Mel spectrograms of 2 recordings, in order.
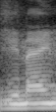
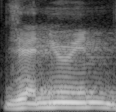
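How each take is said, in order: First: The word ends with an 'ine' sound. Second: The word ends with an 'oo-in' sound.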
